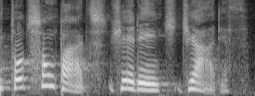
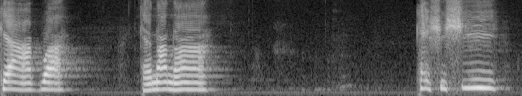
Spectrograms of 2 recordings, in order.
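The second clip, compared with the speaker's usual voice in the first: put-on baby talk voice, much slower. Describing how a baby first talks, the speaker imitates it in a baby talk voice. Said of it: "o bebê diz assim".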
